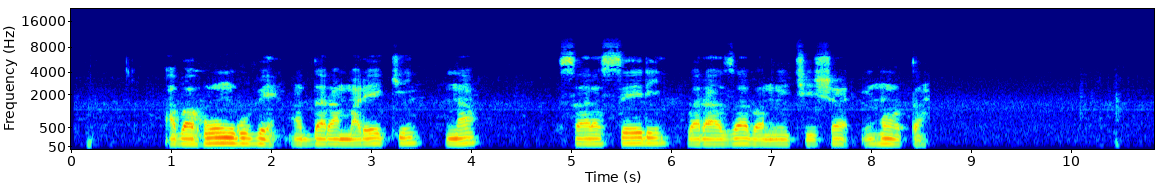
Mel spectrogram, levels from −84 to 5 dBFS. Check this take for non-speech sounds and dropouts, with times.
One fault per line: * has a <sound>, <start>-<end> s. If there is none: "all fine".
all fine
